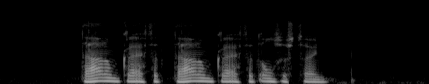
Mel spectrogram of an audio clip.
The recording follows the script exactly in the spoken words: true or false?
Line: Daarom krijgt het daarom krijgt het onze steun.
true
